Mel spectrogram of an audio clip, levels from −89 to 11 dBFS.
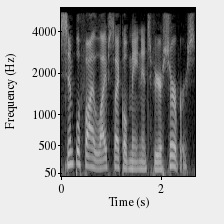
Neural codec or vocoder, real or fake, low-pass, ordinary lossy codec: none; real; 5.4 kHz; MP3, 48 kbps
